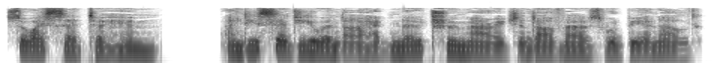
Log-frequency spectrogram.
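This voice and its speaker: A woman's voice: a bass voice, steady tone, brisk, darkish tone, no echo, pitched below the performer's own voice. A woman voicing a weary medieval duke, terse, formal and guarded, in audiobook character dialogue. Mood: curt formal. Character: weary, curt medieval duke, a soldier husband.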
